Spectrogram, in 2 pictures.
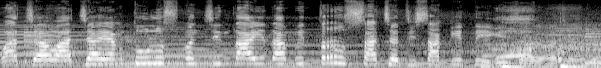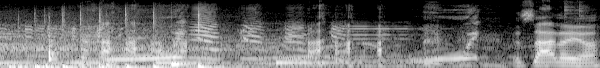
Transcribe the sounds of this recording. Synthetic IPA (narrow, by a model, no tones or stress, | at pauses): wad̥ʒ̥awad̥ʒ̥a̤jaŋt̪ulʊsməɲt͡ʃint̪ait̪apit̪əɾʊsːad̥ʒ̥a̤d̪̥i̤sakit̪iɡit̪ɔjwad͡ʒʒ̥atɔ | əsanəjo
